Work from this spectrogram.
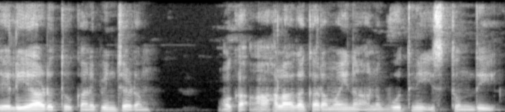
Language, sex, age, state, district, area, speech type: Telugu, male, 18-30, Andhra Pradesh, Sri Satya Sai, urban, spontaneous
